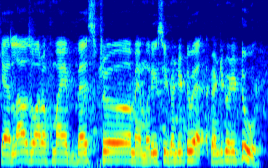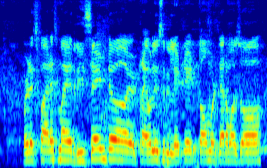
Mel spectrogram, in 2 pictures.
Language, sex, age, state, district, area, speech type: Goan Konkani, male, 18-30, Goa, Quepem, rural, spontaneous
